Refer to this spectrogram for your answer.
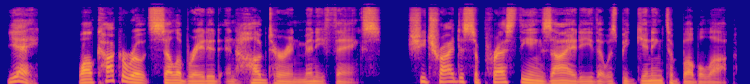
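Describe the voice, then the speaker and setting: Guy reading a fanfic aloud, low voice, really animated delivery. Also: fairly quick, few pauses, no room sound, clean studio sound. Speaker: narrator. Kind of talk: storybook narration.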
